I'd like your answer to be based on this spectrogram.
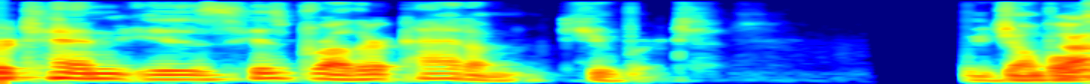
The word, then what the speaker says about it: Kubert: 9 is Andy Kubert or Kubert. How do you say that? – Kubert. – Kubert, okay. – Like the video game.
